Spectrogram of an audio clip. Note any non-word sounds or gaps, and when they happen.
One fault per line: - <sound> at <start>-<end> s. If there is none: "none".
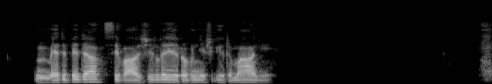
none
